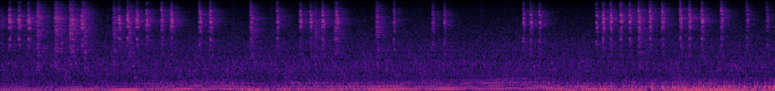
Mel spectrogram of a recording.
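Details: Sparrow in fighting mode, used as a competition tutor recording with a rolling delivery: clusters of sharp, high chirps come in quick bursts with short pauses between them, over a steady low rumble throughout.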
